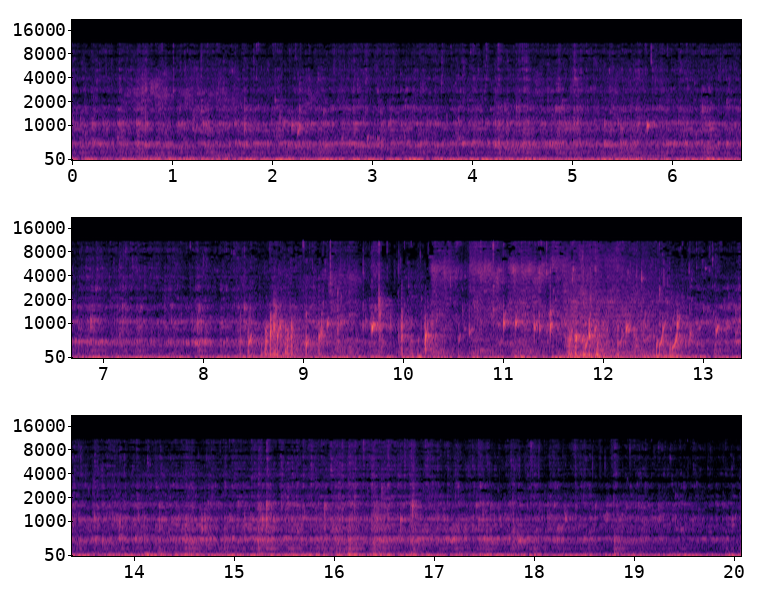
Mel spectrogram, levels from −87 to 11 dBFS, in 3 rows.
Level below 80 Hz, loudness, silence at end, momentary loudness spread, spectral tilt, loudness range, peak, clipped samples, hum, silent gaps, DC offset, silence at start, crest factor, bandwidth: -38 dBFS; -37 LUFS; 0 s; 11 LU; -4.5 dB/octave; 9 LU; -10 dBFS; under 0.1%; none; none; under 0.1%; 0 s; 24 dB; 11.5 kHz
